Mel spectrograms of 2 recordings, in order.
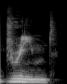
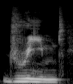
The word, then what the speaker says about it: dreamed: And of course, as I've said before, you will also see British people saying dreamed. And notice the difference in pronunciation between the irregular dreamt and dreamed.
